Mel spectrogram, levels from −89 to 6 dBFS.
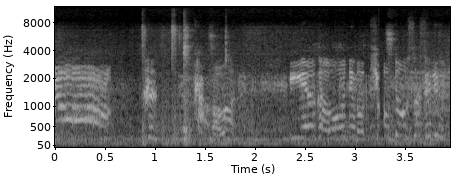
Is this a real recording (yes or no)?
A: no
